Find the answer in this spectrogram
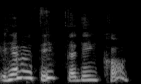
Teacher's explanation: Han går väldigt mycket högt upp i sin grundton. Så man märker att han pratar till ett barn. · Term: barnriktat prat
